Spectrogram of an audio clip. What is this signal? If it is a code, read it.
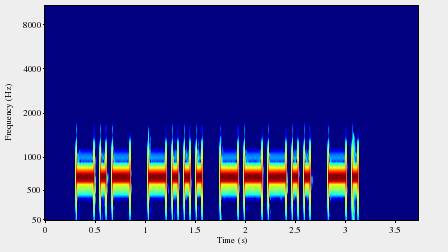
Morse code, heard as a keyed tone, about 20 wpm, 700 Hz. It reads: KB8N
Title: USA Call Signs - 4 Characters - Repeated 3x - 20wpm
